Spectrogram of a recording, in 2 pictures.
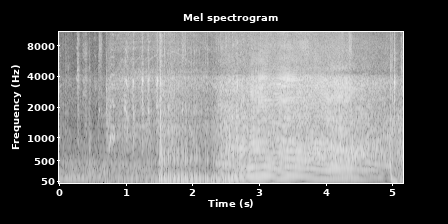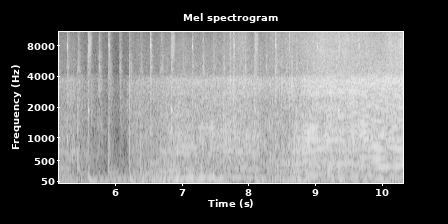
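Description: Polaris RZR side-by-side engine revving hard as it is driven through deep snow. The pitch climbs and holds high, drops off suddenly about five seconds in, then climbs again twice.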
